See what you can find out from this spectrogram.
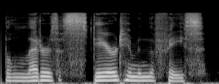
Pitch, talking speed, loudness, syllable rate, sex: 175 Hz, 190 wpm, -16 LUFS, 4.6 syllables/s, female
